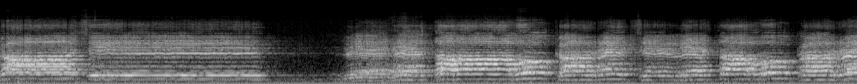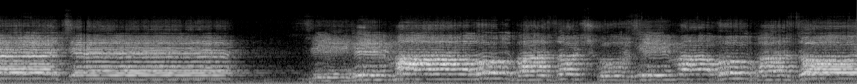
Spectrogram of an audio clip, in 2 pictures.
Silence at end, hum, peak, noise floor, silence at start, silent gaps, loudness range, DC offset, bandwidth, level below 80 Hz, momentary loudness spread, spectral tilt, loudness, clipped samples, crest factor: 0 s; none; 0 dBFS; -41 dBFS; 0 s; none; 4 LU; 2%; 13.5 kHz; -44 dBFS; 10 LU; -2.5 dB/octave; -15 LUFS; under 0.1%; 16 dB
